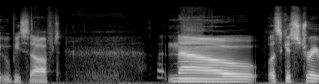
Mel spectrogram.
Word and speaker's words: Ubisoft: we're taking a look at Ubisoft or Ubisoft depending on how you say it I say Ubisoft now let's get straight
